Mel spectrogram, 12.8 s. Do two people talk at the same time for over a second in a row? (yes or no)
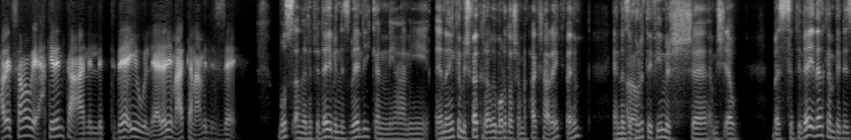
no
